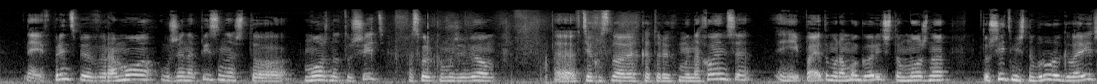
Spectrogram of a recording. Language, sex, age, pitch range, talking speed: Russian, male, 20-39, 145-185 Hz, 165 wpm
